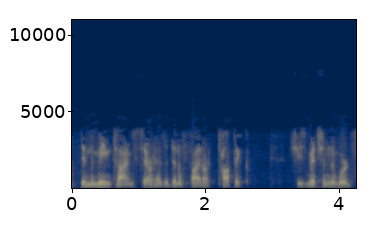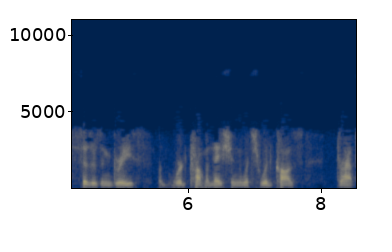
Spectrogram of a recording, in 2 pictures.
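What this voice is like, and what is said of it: Hoarse, failing voice from illness. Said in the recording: “If you haven't or can't detect it, I'm losing my voice. I'm a bit ill”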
